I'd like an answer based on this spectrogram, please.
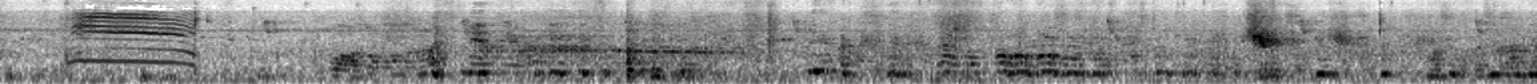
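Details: Domestic cat giving one clear, drawn-out harmonic meow that slides slightly downward near the start, followed by softer, shorter mewing sounds mixed with people talking close by indoors.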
